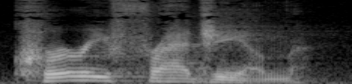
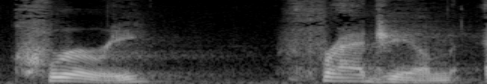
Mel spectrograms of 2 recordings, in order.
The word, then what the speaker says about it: crurifragium: Crurifragium. I'll spell it for you. C-R-U-R-I, crurifragium, F-R-A-G-I-U-M. It's a Latin word, crurifragium.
